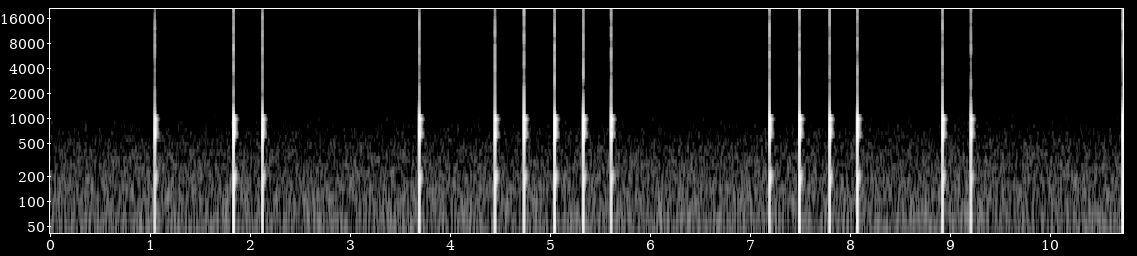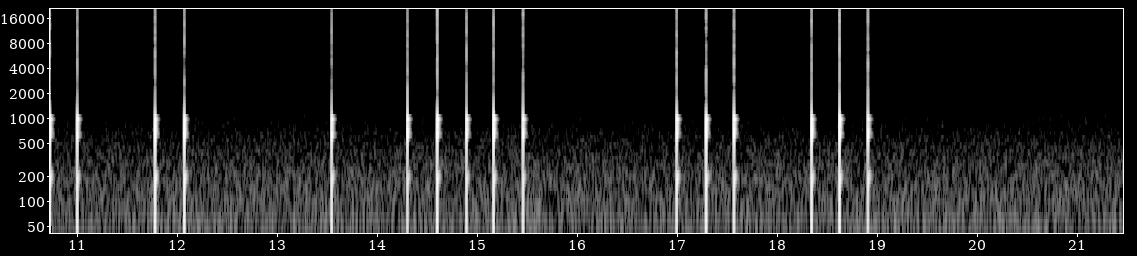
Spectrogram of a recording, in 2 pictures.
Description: Tap code, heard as taps on a table, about 4 knocks a second. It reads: BERGEN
